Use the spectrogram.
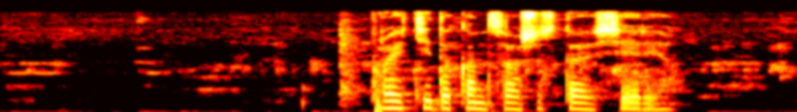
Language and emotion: Russian, neutral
